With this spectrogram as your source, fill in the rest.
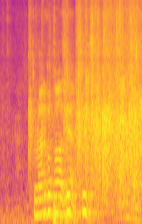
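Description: A man speaks briefly to an audience.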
